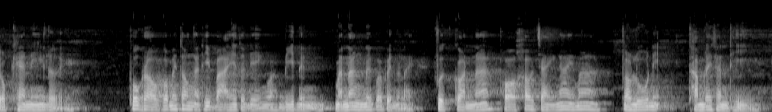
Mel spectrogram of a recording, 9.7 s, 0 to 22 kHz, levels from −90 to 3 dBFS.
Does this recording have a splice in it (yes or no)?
yes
